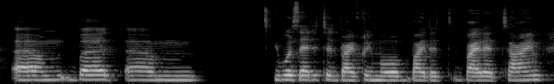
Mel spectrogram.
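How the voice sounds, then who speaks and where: A woman from Portugal, a tarot reader and astrologer, hosts a casual pick-a-card tarot reading in English, her second language, with a Portuguese accent. Her mid-range voice is a little mellow, and she speaks hesitantly, with many fillers and restarts.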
